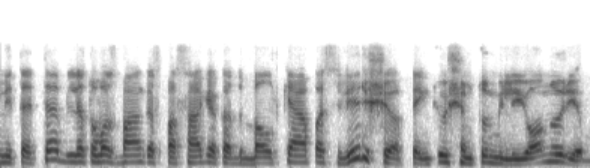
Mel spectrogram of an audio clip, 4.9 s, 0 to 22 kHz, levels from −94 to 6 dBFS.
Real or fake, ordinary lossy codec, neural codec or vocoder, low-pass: real; Opus, 24 kbps; none; 7.2 kHz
